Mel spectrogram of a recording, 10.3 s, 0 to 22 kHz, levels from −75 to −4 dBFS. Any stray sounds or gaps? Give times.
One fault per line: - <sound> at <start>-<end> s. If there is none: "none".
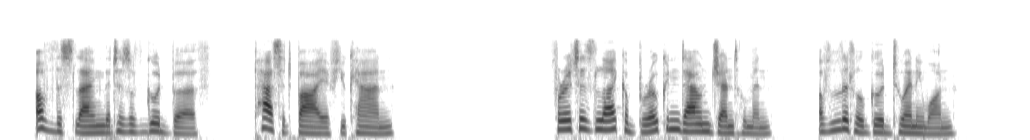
none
